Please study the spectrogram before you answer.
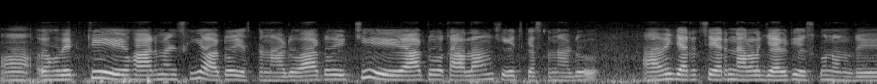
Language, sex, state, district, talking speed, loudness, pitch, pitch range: Telugu, male, Andhra Pradesh, Guntur, 130 wpm, -19 LUFS, 210 Hz, 195-225 Hz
